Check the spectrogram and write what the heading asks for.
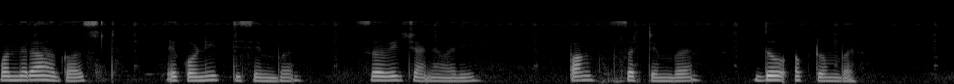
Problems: low volume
